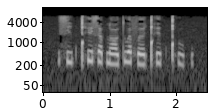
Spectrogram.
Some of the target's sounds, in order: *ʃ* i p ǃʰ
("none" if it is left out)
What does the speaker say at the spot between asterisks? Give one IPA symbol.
s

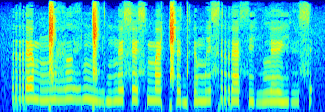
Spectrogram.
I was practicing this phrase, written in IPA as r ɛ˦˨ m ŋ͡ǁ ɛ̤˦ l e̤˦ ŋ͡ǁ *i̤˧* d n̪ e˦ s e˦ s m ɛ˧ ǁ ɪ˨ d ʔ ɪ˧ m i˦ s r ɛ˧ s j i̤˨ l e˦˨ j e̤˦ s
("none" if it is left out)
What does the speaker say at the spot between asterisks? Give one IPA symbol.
i̤˨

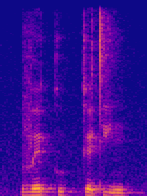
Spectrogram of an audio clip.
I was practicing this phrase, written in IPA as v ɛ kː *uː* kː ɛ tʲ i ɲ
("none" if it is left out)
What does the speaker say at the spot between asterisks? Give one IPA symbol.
u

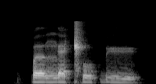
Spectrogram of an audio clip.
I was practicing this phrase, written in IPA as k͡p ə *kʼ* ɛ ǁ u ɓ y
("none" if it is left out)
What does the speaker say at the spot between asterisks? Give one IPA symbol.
ŋ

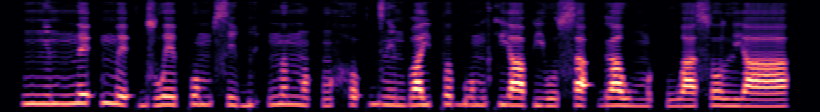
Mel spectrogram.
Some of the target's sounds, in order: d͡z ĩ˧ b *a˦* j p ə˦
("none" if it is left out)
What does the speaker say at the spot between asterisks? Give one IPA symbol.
a˦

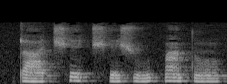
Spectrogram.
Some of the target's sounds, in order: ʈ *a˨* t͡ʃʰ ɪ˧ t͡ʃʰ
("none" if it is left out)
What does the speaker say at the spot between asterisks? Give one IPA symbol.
a˨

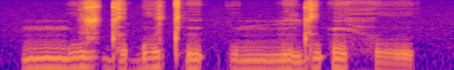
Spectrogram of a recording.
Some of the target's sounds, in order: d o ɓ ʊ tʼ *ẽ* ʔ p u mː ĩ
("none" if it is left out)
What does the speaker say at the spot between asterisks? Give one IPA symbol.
ĩ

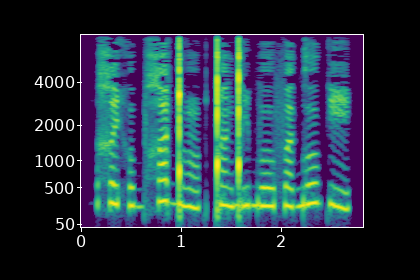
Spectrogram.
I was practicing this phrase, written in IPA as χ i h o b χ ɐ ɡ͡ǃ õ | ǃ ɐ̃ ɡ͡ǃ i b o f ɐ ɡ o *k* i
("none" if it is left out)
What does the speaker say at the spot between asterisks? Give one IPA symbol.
k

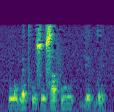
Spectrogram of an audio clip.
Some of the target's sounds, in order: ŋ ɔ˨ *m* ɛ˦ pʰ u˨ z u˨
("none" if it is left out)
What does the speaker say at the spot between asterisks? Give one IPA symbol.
m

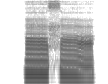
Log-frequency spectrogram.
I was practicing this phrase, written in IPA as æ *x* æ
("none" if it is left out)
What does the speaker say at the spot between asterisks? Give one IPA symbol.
x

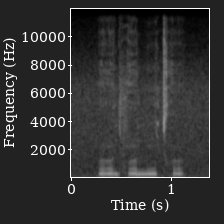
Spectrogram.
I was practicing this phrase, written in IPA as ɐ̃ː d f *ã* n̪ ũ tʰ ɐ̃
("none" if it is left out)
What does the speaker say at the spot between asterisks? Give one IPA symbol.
ɐ̃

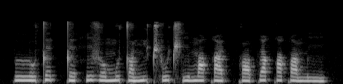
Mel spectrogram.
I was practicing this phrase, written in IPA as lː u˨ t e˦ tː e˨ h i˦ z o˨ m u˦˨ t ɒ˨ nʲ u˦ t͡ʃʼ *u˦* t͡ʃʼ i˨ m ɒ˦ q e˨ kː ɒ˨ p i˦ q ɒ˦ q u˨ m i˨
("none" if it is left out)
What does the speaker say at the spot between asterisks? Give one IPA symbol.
u˦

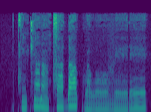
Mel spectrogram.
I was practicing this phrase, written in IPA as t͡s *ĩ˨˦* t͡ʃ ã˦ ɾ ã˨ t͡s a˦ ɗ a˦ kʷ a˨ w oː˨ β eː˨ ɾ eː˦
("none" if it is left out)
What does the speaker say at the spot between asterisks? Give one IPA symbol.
ĩ˨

